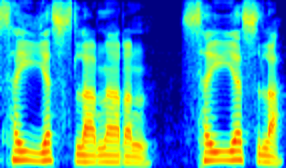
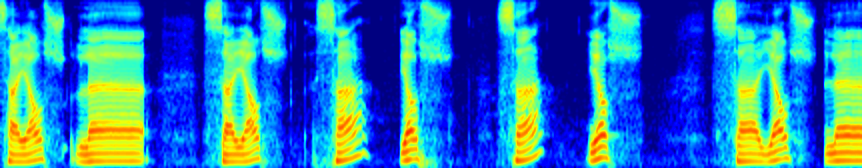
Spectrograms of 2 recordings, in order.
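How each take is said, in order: First: "সাইয়াসলা" with a doubled y and plain thin s; common mispronunciation. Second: "সায়াসলা" as sa-yaws-la, rounded heavy s; "সায়াস" slowly, with a full dark final s; correct heavy sad. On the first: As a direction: open flat a in "সাইয়াসলা", lips unrounded. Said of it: "আমরা ওরে বলি". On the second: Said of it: "এখানে উচ্চারণ হবে". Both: Shown as a demonstration.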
